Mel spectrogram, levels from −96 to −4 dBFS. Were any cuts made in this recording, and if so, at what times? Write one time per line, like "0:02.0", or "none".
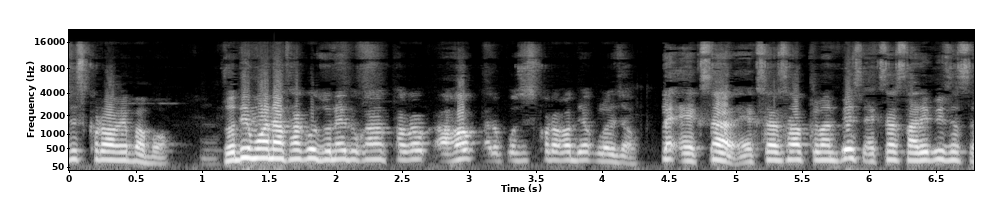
0:04.5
